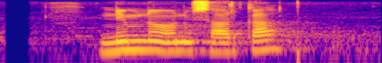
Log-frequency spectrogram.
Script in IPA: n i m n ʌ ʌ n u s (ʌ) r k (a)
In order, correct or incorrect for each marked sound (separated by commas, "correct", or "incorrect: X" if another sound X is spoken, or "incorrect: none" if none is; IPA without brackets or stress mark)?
incorrect: a, correct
